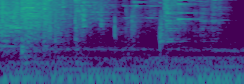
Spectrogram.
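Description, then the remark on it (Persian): The glass back door of a house shatters with a sharp crash as a cement block taken from a neighbour's garden is thrown at it, followed by a spray of tinkling, falling shards that scatter and settle over the next second or so, loud. “یه بلوک سیمانی از باغچه یکی از همسایه ها پیدا کرد و پرتش کرد سمت در شیشه پشت خونه.”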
